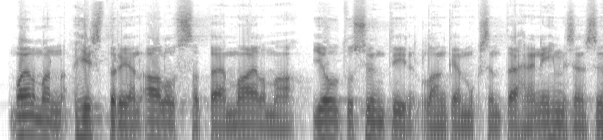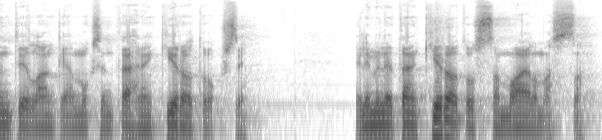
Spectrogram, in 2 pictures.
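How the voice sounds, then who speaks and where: A man preaching a sermon, emphatic and building to shouts at key points. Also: lowish voice, fairly even intonation. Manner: emphatic, rising to shouts at climaxes.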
